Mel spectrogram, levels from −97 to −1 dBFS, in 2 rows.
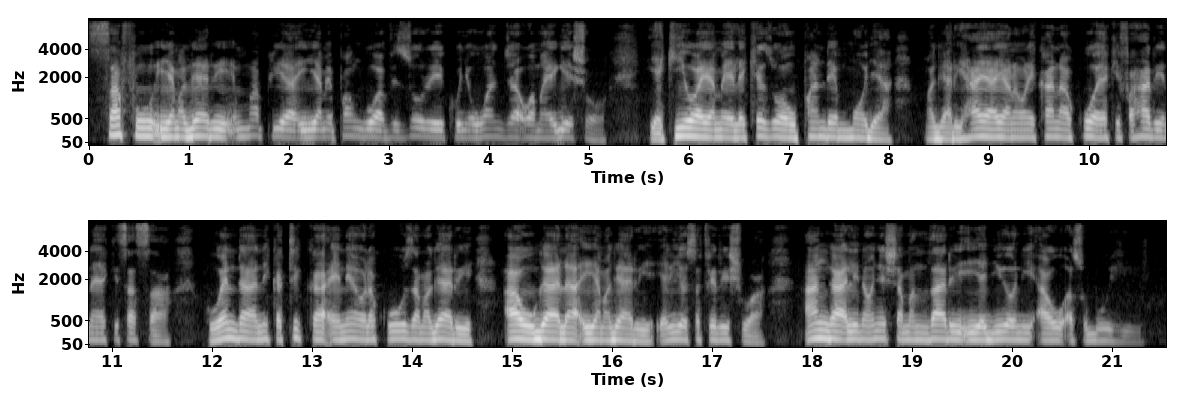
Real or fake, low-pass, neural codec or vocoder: real; 7.2 kHz; none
